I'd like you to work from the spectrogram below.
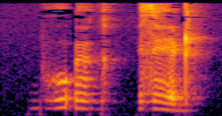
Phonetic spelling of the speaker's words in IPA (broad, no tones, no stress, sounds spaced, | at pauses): bʱ u ʔ ø ɡ | z e ɖ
